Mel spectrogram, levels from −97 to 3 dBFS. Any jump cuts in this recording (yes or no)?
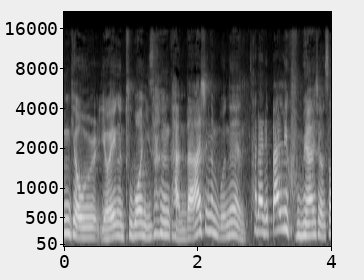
yes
